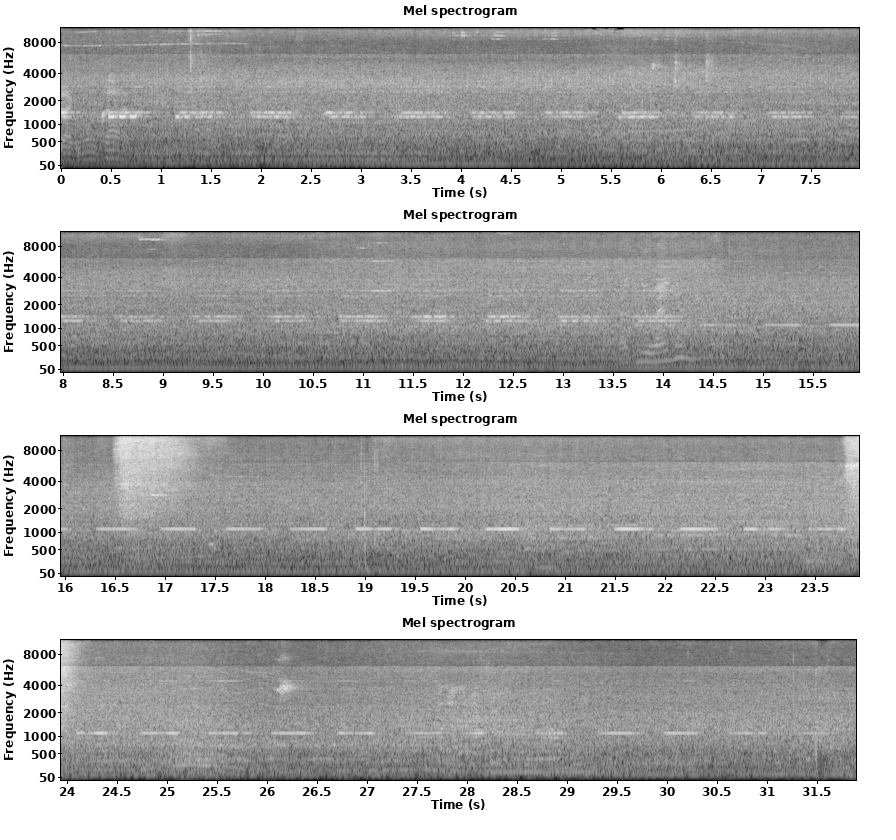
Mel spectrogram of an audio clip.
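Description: Fire apparatus backup alarms beeping as heavy diesel fire trucks reverse, over the low rumble of their idling engines. A two-tone alarm beeps about twice a second for the first half, then gives way to a lower single-tone beep. Two sharp air-brake hisses come in the second half.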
